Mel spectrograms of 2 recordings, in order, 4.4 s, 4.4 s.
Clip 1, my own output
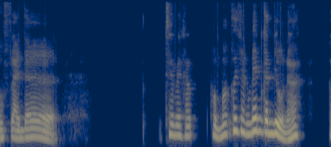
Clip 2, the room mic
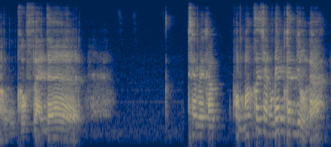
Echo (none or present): present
